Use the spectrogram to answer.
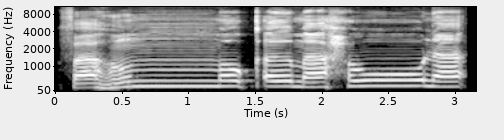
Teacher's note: تو پورے قرآن پاک میں اگر کسی بھی لفظ میں آپ دیکھیں کہ میم ساکن ہو، میم ساکن کے بعد دوسری میم ہو تو وہاں پر غنہ کر کے ہی پڑھیں گے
